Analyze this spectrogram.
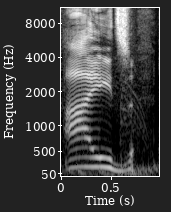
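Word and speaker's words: Haiz: Aiz, si scrive H-A-I, staccato Z, Un uomo felice, edito da del vecchio editore.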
